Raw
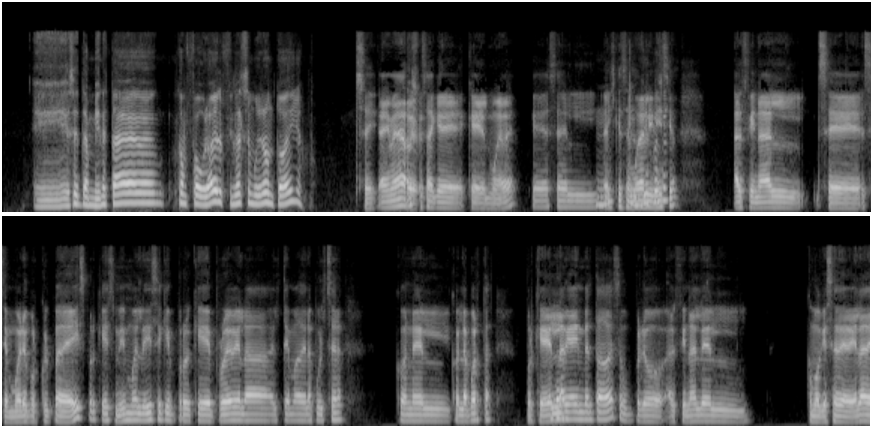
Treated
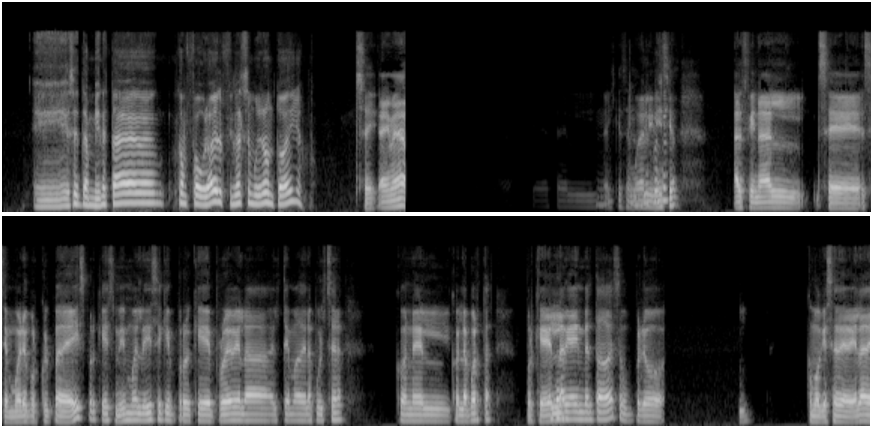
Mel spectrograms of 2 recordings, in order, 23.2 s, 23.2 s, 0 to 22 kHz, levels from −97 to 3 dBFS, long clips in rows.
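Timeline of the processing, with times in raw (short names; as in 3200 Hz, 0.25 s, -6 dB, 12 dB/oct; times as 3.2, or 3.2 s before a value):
5.37–8.89 fade in exponential
20.41–21.41 room tone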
